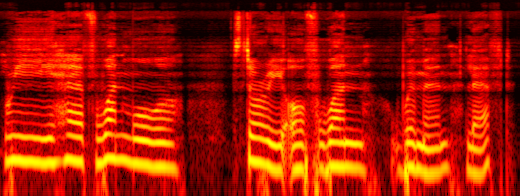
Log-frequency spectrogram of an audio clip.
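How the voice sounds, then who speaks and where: A woman interpreting on a panel, with a measured, steady delivery. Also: lowish voice, no room sound, recorded from a distance, lo-fi sound.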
